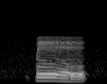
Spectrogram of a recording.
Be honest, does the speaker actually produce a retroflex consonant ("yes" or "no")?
no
